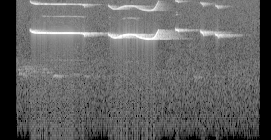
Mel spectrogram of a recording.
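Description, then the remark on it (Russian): A hazel grouse (Bonasa bonacea) calls alone in thin, very high-pitched whistles: two long drawn-out notes followed by a few short, quick chirps, clear against a quiet background. “рябчик, по-латински bonasa bonacea.”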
